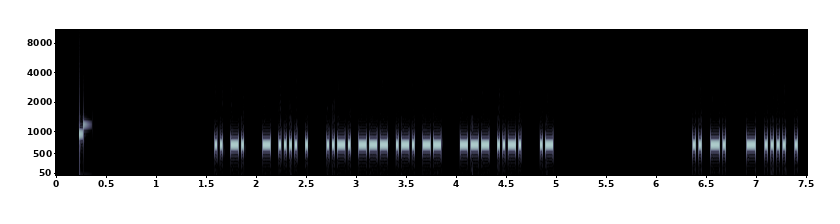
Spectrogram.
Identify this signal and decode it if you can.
Morse code, heard as a keyed tone, about 38 wpm, 700 Hz. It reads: IN THE FORM OF A IN THE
